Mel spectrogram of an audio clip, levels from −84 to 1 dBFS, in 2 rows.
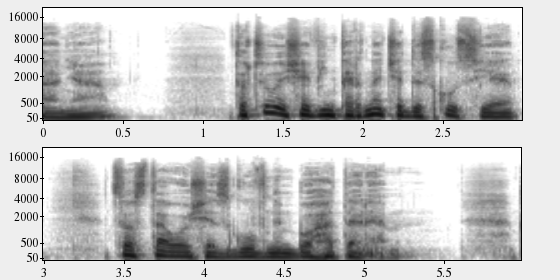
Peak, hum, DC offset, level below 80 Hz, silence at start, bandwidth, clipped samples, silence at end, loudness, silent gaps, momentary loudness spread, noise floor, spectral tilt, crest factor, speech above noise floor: -2 dBFS; none; 0.3%; -30 dBFS; 0 s; 14.5 kHz; under 0.1%; 0.1 s; -15 LUFS; none; 12 LU; -52 dBFS; -5.5 dB/octave; 14 dB; 37 dB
